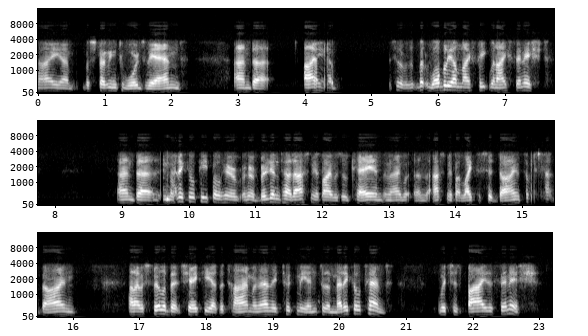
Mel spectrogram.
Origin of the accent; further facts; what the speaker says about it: Belfast, Northern Ireland, United Kingdom; And I said, "I'm from Belfast. I know that sound. It's a bomb."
